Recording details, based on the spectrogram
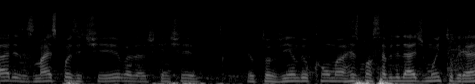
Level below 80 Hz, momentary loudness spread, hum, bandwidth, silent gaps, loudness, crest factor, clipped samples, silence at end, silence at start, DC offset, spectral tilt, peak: -42 dBFS; 14 LU; none; 11.5 kHz; none; -45 LUFS; 24 dB; under 0.1%; 0 s; 0 s; under 0.1%; -6 dB/octave; -14 dBFS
